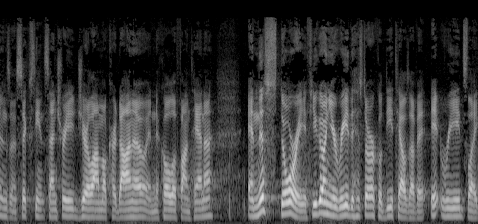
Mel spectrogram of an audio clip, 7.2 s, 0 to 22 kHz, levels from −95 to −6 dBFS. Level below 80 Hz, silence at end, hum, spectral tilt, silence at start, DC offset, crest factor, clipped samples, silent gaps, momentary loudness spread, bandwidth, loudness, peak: -78 dBFS; 0 s; none; -4.5 dB/octave; 0 s; under 0.1%; 20 dB; under 0.1%; none; 10 LU; 16 kHz; -30 LUFS; -10 dBFS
